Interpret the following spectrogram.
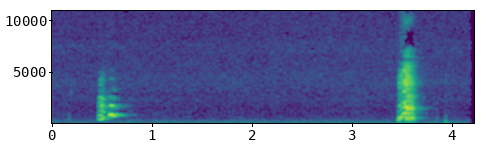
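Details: A baby with hiccups: two short, abrupt hiccups about three seconds apart in a quiet room.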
